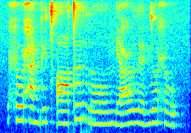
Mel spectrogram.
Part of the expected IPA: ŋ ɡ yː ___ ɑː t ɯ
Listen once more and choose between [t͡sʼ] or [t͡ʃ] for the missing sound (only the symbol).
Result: t͡sʼ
